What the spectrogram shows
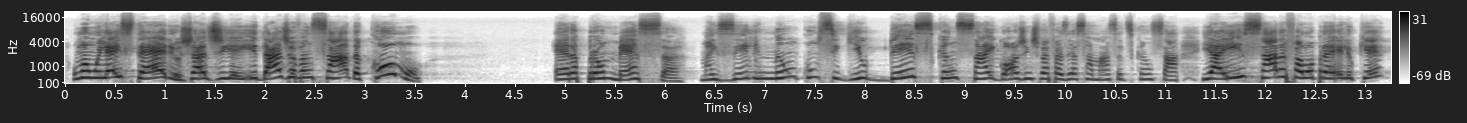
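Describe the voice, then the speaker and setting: A middle-aged Brazilian woman pastor giving an animated sermon, swinging between loud emphasis and hushed asides. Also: high-pitched. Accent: Brazilian Portuguese. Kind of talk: lively sermon with storytelling.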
